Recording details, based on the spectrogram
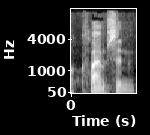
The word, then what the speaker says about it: Clemson: Clemson, great area. There's no P in there, Andy, but definitely pronounced as well.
